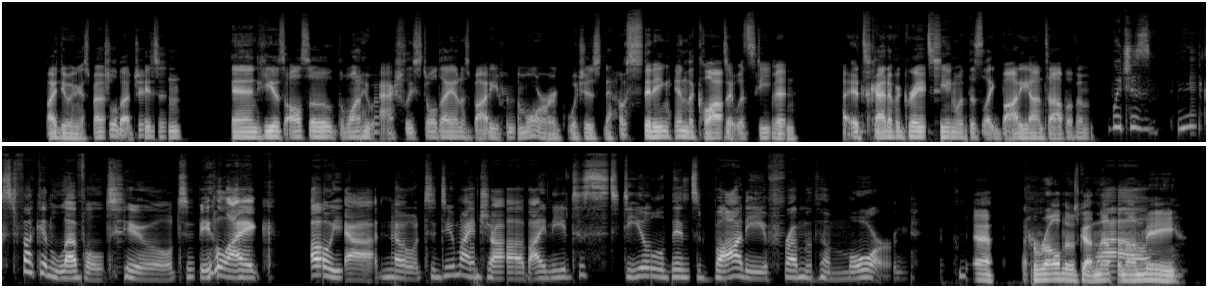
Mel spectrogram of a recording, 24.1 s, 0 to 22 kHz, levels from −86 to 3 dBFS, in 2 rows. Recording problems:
choppy; very; 14% of the speech affected

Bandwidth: 18 kHz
